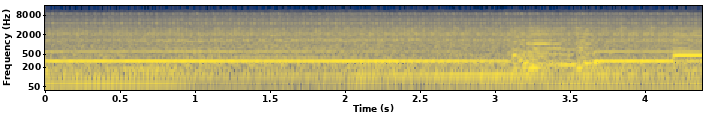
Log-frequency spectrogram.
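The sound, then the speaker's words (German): An aluminium engine taken from a dented Subaru and mounted on a homemade aircraft runs with a steady mechanical drone, its pitch dipping briefly and then rising again near the end. “Sie bauen bei Pubs einen Aluminiummotor aus einem zerbeulten Subaru aus und montieren ihn vorn ins Flugzeug.”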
